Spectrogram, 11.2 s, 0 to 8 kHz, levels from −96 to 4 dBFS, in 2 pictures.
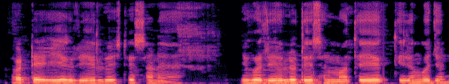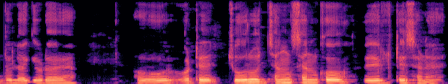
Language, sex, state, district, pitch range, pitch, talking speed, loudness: Rajasthani, male, Rajasthan, Churu, 125-145 Hz, 140 Hz, 120 wpm, -17 LUFS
